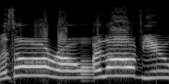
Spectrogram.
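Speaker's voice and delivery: very shrill, booming, slow, drawn-out yell. Describing an episode, the speaker imitates a duck-like bizarro character, imitating a character yelling. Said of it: "he just keeps yelling".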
